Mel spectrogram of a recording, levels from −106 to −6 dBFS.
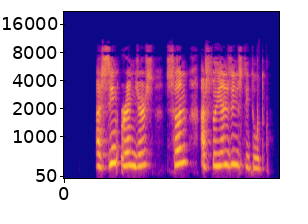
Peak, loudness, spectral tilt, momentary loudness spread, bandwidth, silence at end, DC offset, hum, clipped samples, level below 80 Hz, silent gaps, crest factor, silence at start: -4 dBFS; -21 LUFS; -1 dB/octave; 13 LU; 10 kHz; 0.3 s; under 0.1%; none; under 0.1%; -80 dBFS; none; 18 dB; 0.65 s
